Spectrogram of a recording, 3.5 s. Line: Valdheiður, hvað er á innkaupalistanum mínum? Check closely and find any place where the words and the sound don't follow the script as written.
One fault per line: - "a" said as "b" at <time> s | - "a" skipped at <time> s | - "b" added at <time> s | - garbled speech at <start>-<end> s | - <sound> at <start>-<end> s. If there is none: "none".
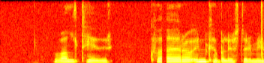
- dropout at 2.2-2.2 s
